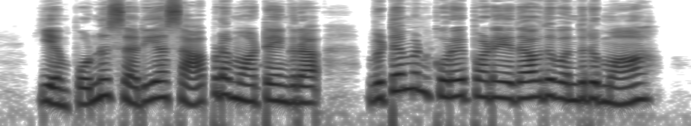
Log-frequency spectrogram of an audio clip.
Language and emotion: Tamil, fearful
